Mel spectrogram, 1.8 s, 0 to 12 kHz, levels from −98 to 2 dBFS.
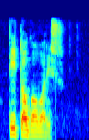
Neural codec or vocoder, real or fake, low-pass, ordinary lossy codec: none; real; 7.2 kHz; MP3, 48 kbps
